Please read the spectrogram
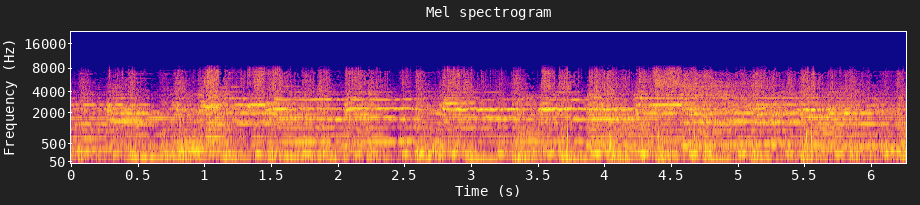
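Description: Live rockabilly band playing an instrumental passage: electric guitar and strummed acoustic guitar over upright bass and a drum kit, with a steady beat.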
